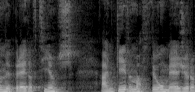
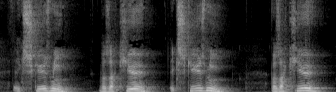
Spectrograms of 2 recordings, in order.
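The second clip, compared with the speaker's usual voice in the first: harshest, cutting, slow tone; 4 semitones higher than usual. Retelling a younger man in a chip shop queue: imitating a harsh tone. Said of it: "saying the harshest of tones".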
